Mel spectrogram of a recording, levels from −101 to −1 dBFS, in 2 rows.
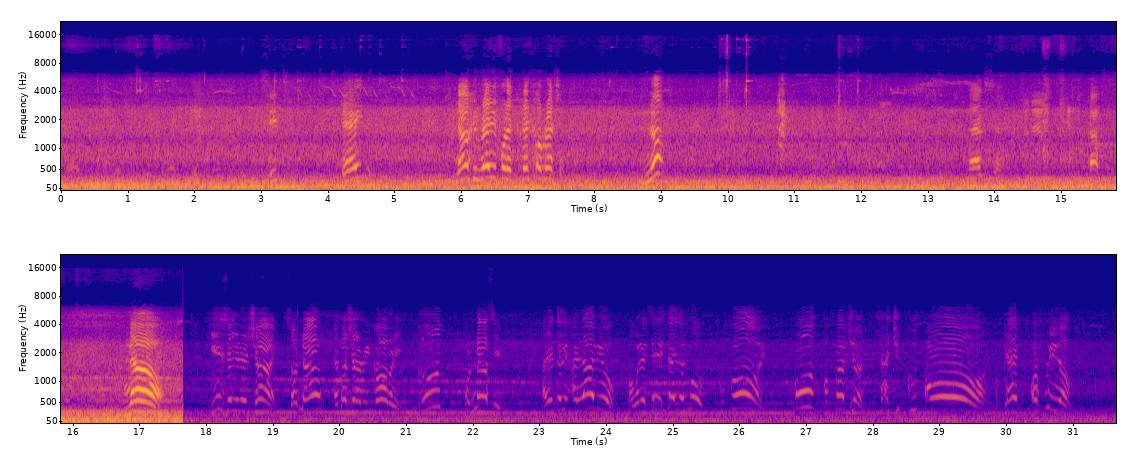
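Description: From 17.66 s to the end at 31.65 s, the audio drops by about 29 dB and turns faint, likely one channel inverted, cancelling on mono summing.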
